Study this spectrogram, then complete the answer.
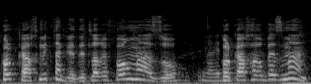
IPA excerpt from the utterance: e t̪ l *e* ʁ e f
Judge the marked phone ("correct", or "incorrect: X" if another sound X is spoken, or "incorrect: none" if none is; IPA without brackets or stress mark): incorrect: a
